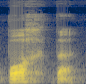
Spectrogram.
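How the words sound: It is said in a Rio accent. This is how people from Rio say it. "nós falamos"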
